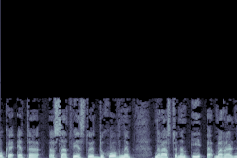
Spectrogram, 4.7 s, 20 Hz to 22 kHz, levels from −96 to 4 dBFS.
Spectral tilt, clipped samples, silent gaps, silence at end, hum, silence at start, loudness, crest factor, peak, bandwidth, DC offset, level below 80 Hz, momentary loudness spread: -7 dB/octave; under 0.1%; none; 0 s; none; 0 s; -17 LUFS; 14 dB; -2 dBFS; 8.8 kHz; under 0.1%; -50 dBFS; 4 LU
